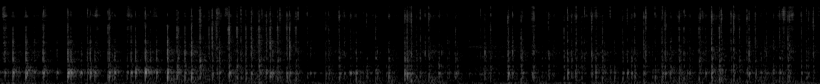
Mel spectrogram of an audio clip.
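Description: Long nails tap quickly, like typing, on the black glossy card back cover of a paperback book held tilted with its page edges visible. The result is a fast, continuous stream of short, crisp clicks with a bright top and a faint resonance around 570 Hz, each tap dying away almost instantly.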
